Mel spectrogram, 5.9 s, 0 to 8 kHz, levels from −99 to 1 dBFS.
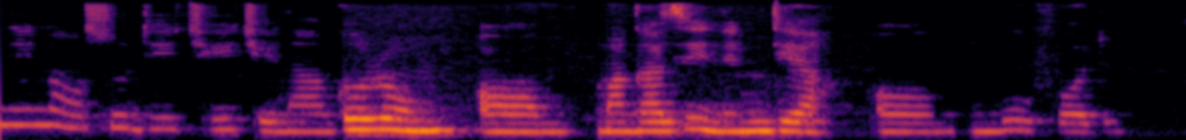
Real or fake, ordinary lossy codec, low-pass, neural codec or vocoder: real; AAC, 32 kbps; 7.2 kHz; none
